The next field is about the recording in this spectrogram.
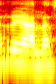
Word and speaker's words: reala: También esta palabra reala significa admitir rebaño ajeno en ganado propio. Reala es una palabra llana, no se acentúa en la penúltima sílaba debido a que ésta termina en vocal.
